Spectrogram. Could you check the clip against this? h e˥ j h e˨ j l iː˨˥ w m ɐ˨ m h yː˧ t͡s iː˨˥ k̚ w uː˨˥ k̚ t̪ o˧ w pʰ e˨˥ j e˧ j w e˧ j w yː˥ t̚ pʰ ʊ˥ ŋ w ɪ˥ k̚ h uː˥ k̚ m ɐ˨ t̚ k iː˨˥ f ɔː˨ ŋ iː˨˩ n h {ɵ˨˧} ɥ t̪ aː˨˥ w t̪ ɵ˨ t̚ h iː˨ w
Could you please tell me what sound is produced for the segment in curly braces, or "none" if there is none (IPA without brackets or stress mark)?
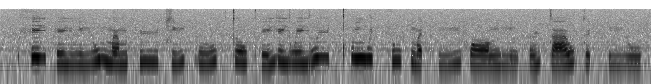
ɵ˨˥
